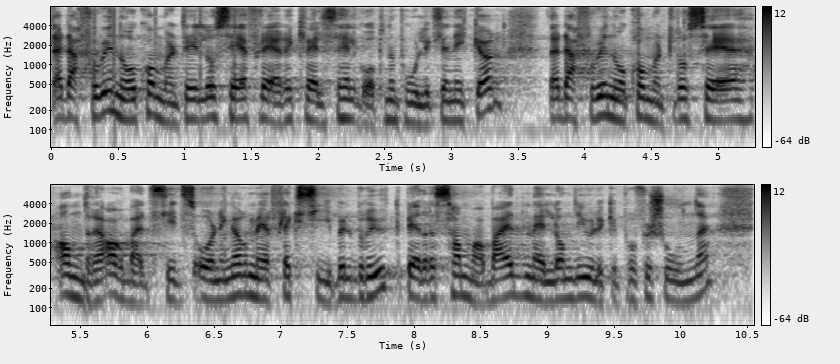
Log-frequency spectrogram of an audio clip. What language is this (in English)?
Norwegian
